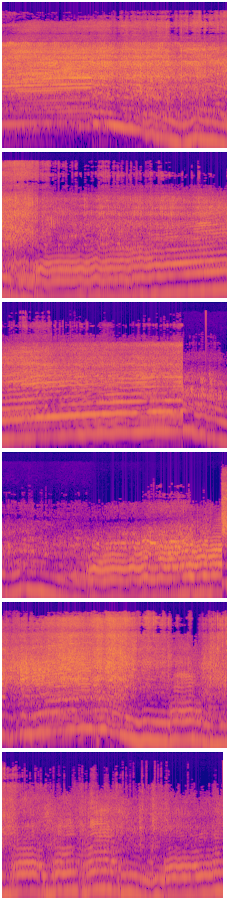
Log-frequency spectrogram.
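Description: Rally car engine driven hard along a stage, its pitch dropping as it slows for bends and climbing in long pulls under throttle. The sound changes abruptly twice.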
